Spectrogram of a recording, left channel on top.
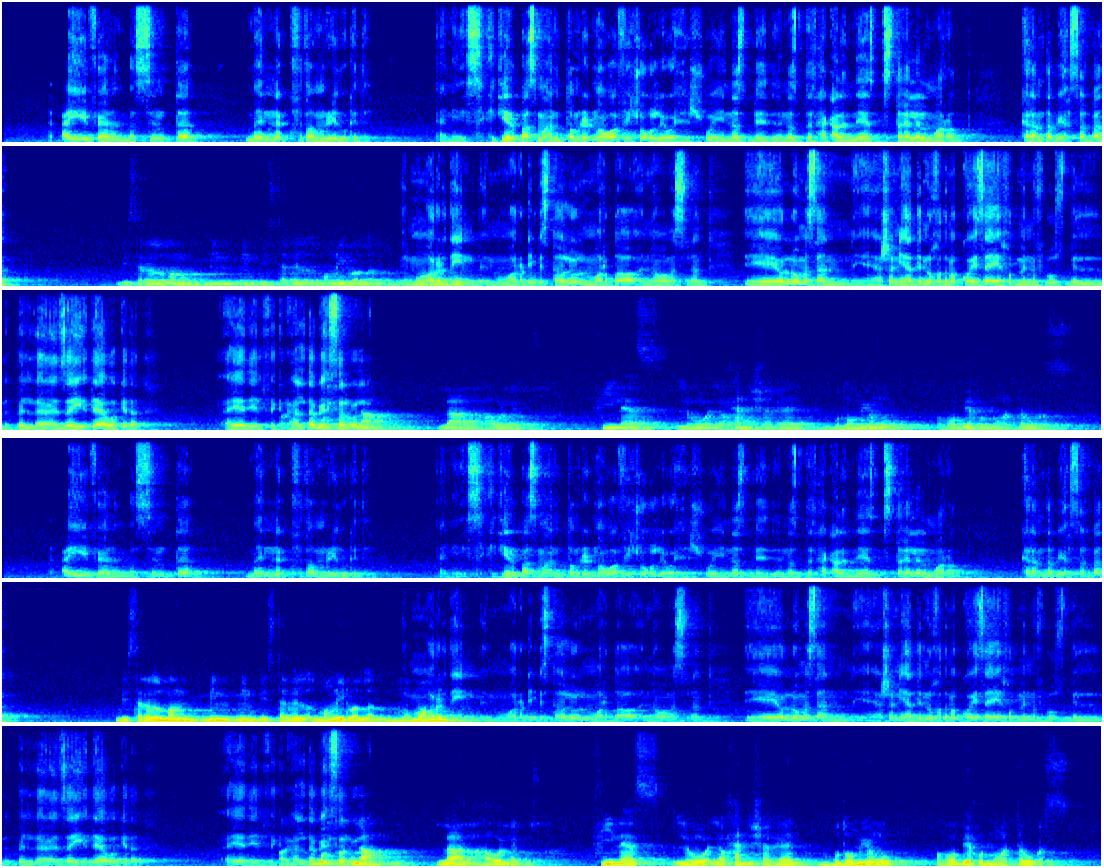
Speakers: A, on the left (about 45°); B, on the right (about 80°).
A: اي فعلا بس انت منك في تمريض وكده يعني س- كتير بسمع عن التمريض ان هو فيه شغل وحش والناس ب... الناس بتضحك على الناس بتستغل المرض الكلام ده بيحصل بقى
B: بيستغل المرض مين مين بيستغل المريض ولا الممرض
A: الممرضين الممرضين بيستغلوا المرضى ان هو مثلا يقول له مثلا عشان يقدم له خدمات كويسه ياخد منه فلوس بال... بال... زي اتاوه كده هي دي الفكرة هل
B: بص
A: ده بيحصل
B: لا
A: ولا لأ؟
B: لا لا هقول لك بص في ناس اللي هو لو حد شغال بضميره فهو بياخد مرتبه بس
